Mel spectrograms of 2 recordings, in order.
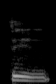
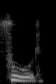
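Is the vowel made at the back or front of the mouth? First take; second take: front; back. First: A Shreveport accent with the vowel far forward. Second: An Irish accent with the vowel far back.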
